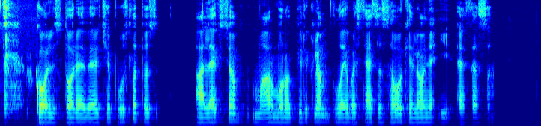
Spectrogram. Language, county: Lithuanian, Kaunas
